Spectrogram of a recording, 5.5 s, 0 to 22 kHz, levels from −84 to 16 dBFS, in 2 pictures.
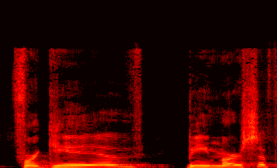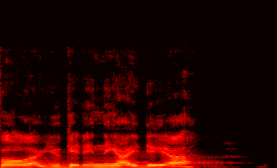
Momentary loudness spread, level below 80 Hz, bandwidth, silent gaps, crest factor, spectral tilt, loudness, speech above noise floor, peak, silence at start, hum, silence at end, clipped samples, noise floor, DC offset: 6 LU; -82 dBFS; 16.5 kHz; none; 14 dB; -4.5 dB/octave; -28 LUFS; 40 dB; -14 dBFS; 0.15 s; none; 0.7 s; under 0.1%; -68 dBFS; under 0.1%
